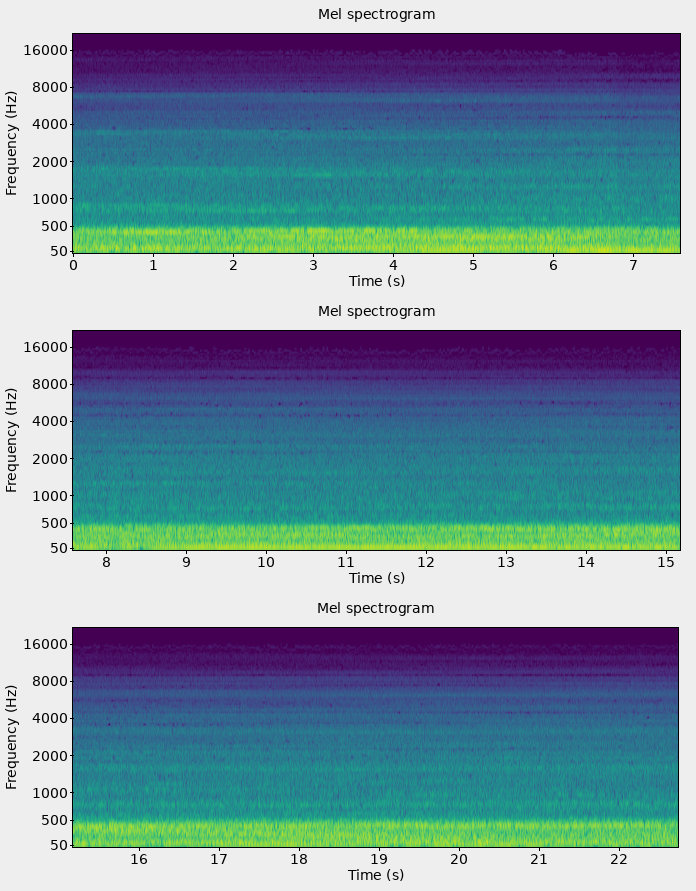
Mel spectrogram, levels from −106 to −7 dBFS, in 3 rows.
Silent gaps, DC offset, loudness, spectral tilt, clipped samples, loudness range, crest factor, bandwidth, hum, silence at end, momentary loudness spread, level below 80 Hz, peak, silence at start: none; under 0.1%; -23 LUFS; -10.5 dB/octave; under 0.1%; 3 LU; 14 dB; 5 kHz; none; 0 s; 4 LU; -26 dBFS; -8 dBFS; 0 s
